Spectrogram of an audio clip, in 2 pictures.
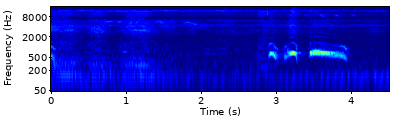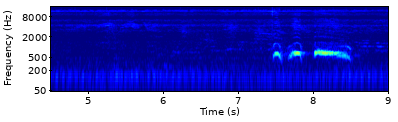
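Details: Spotted dove call used as a lure for trapping wild birds: a low cooing phrase of two short notes and a longer drawn coo, given twice about five seconds apart over a steady low rumble.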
